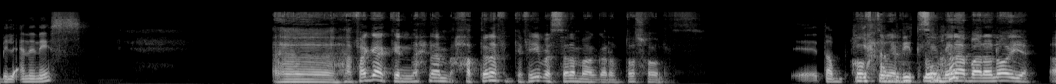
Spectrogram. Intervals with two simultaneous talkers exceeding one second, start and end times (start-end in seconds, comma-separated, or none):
8.5-9.7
